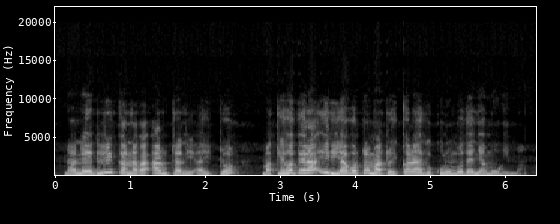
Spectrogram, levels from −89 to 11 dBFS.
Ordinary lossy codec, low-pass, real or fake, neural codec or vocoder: Opus, 32 kbps; 19.8 kHz; real; none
